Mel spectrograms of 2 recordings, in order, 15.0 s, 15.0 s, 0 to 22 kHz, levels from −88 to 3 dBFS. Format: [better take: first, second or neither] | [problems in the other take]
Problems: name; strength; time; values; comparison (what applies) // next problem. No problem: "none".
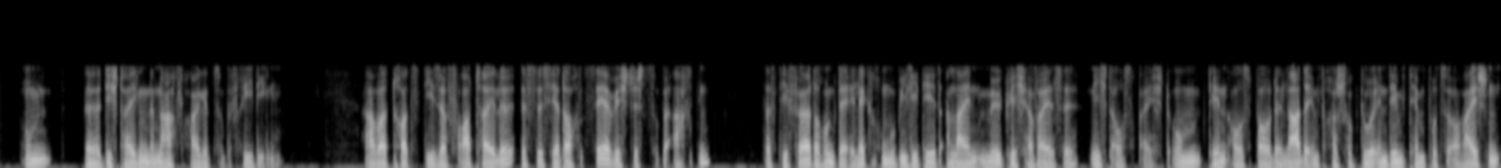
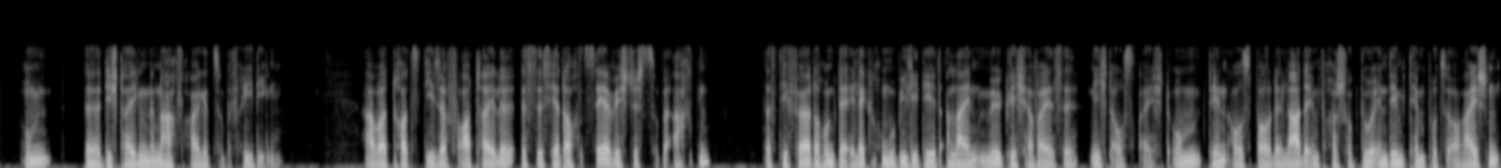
second | garbled, watery; badly; nothing above 4 kHz; slightly in the second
